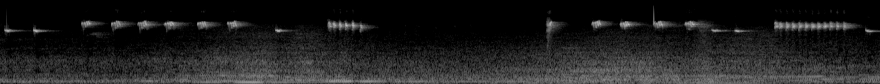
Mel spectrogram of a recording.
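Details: Ruby-cheeked sunbird in full song, its phrases filled with mimicked cricket and Cililin bird notes. Sharp, very high chips and short buzzy trills come in quick runs separated by pauses, over low background hum.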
